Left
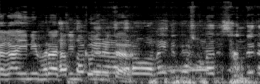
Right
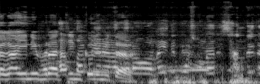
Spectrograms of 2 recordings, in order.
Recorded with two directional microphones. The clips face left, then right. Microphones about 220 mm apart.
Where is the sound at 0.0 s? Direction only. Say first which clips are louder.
Right 5 dB; 35° right (ahead or behind).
